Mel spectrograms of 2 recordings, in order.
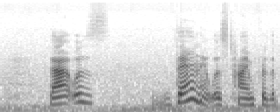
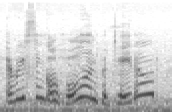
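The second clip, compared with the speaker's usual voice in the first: fast, higher, startled question; surprised; 7 semitones higher, 3 dB louder, faster than usual. Acted. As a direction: echo it back in disbelief. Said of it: "What are you saying".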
